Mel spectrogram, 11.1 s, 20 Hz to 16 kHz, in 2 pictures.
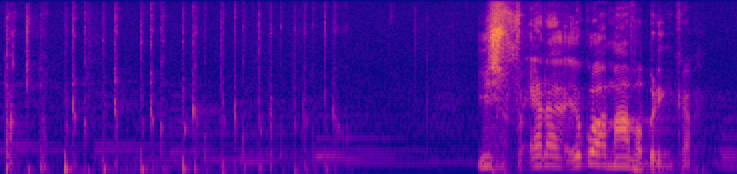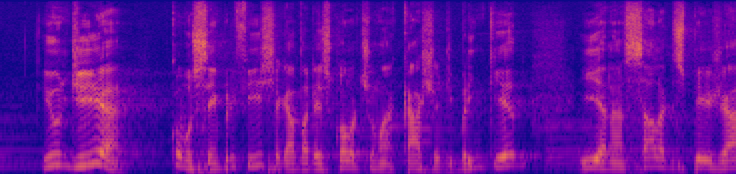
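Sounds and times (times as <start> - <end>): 
tongue clicks imitating horse hooves galloping: 0.0 - 2.7
speech: 3.6 - 11.0.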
